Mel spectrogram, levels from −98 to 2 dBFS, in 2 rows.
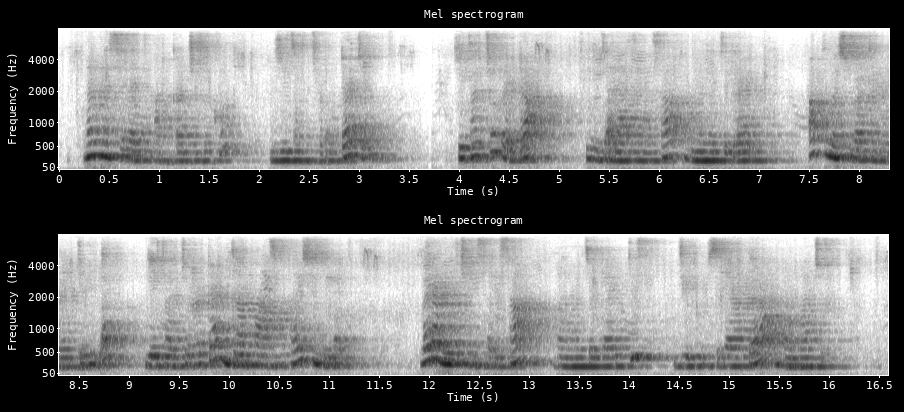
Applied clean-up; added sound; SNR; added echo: neural separator model SepFormer DNS4.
